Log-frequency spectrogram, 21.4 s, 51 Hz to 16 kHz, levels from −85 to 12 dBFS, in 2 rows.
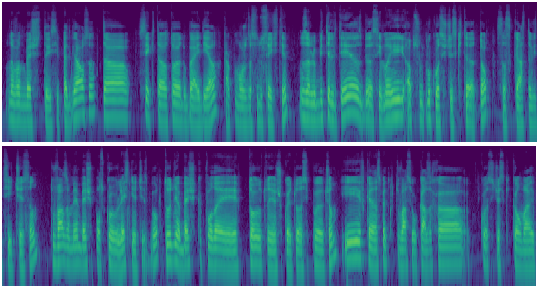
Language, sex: Bulgarian, male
